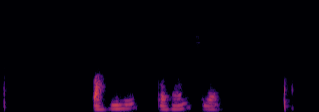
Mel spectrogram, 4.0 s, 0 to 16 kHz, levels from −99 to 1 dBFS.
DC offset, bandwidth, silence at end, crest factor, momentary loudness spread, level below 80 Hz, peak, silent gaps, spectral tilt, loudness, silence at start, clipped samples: under 0.1%; 1.6 kHz; 0.4 s; 28 dB; 16 LU; -86 dBFS; -30 dBFS; 1.90-1.98 s, 2.90-3.55 s; -2.5 dB/octave; -55 LUFS; 1.15 s; under 0.1%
